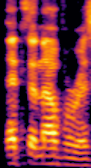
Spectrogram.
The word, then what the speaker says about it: Edson Alvarez: You have to pronounce it for me. Edson Alvarez, yeah, Edson Alvarez.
